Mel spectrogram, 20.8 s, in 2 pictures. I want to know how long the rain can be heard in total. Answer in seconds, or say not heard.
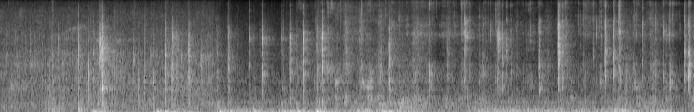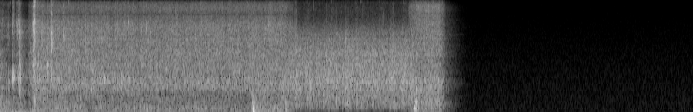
17 s.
